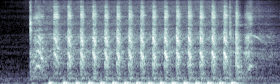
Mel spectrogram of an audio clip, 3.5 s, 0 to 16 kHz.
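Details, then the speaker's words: 2012 Triumph Bonneville T100 with new battery at 12.3 V, relay wire rewired to the clutch switch via a diode to bypass ECU cutout, enricher pulled: starter cranks evenly, about three to four pulses a second, for about three seconds; never catches, cause unknown. "and it still doesn't want to start, so I don't know what's going on."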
